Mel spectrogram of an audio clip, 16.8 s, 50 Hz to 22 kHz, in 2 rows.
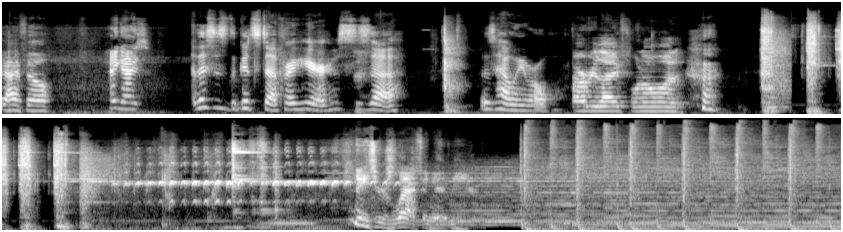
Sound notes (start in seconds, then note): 7.8 drill whirring; 11.1 bird calling; 13.9 upbeat music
